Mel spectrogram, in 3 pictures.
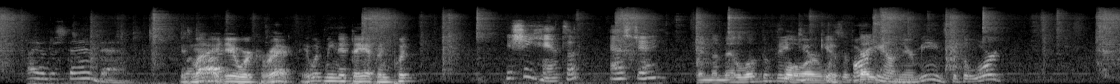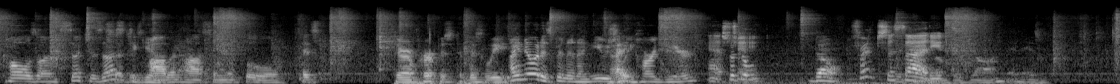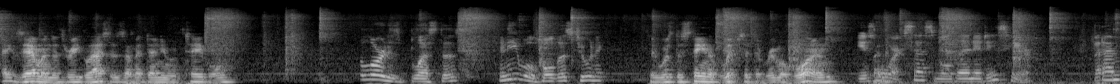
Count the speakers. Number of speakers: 5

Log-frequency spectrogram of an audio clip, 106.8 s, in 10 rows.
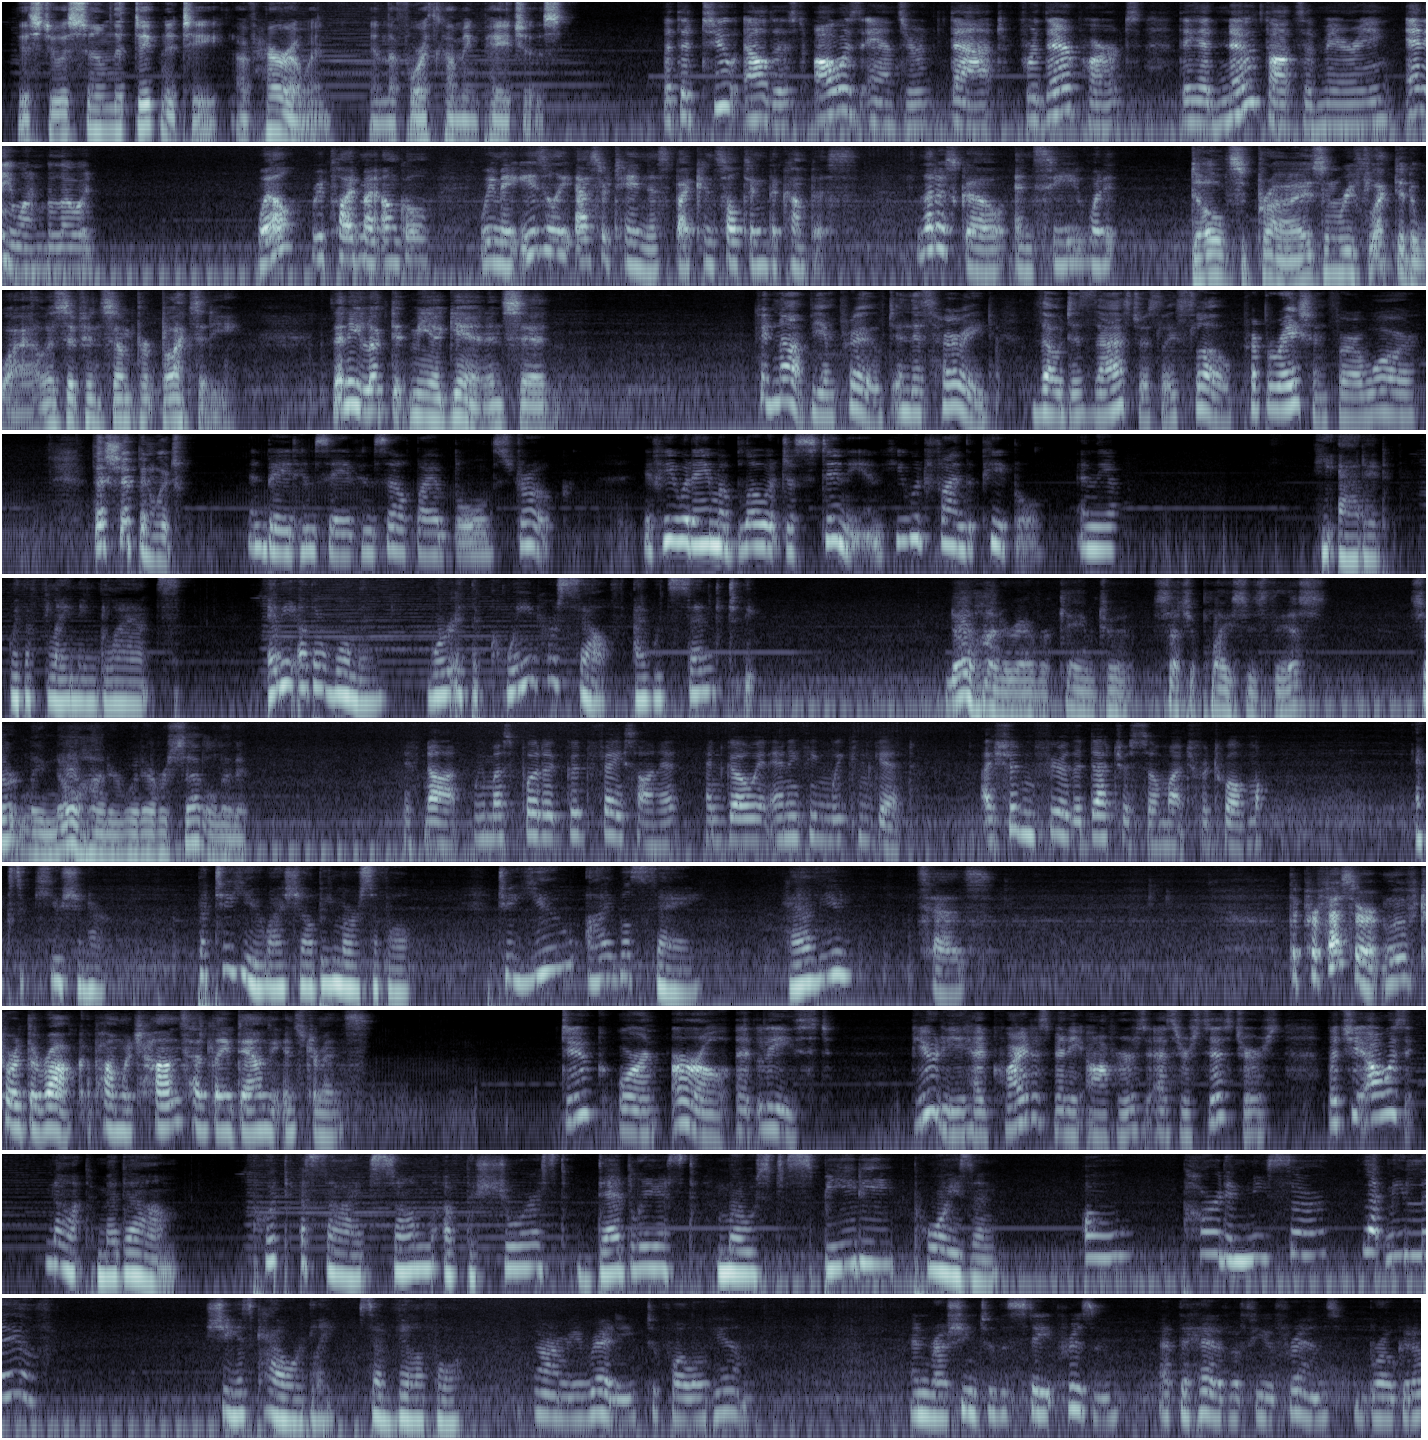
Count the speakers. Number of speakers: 9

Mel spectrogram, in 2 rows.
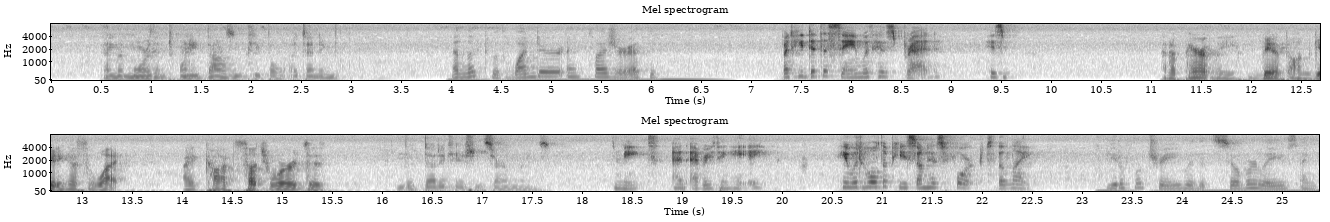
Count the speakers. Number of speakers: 4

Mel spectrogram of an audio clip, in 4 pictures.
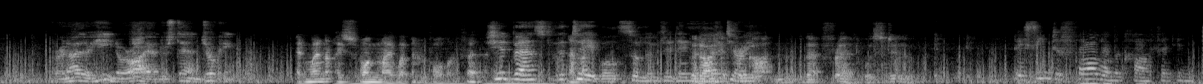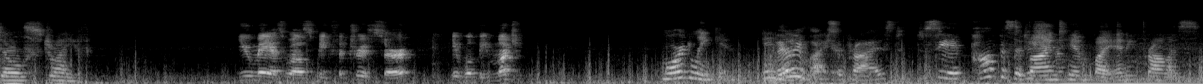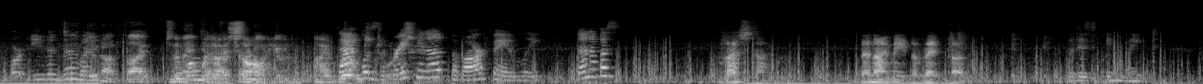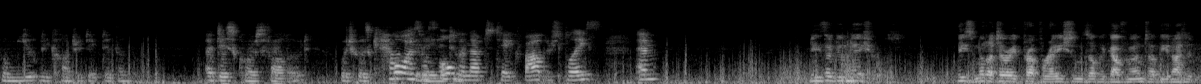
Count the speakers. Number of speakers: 10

